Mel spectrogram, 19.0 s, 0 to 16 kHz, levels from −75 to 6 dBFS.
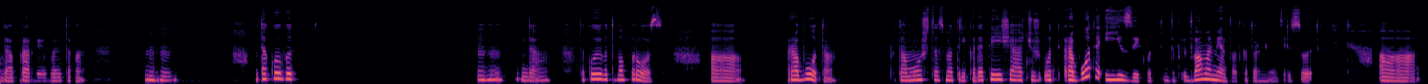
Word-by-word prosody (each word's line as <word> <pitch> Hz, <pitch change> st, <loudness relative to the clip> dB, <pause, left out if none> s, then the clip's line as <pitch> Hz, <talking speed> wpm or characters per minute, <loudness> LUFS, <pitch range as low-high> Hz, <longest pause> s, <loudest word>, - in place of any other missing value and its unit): да, 145 Hz, -1 st, -5 dB
прорыва 155 Hz, -1 st, -5 dB
этого. 155 Hz, -1 st, -10 dB, 0.8 s
Мгм. 185 Hz, -1 st, -2 dB, 1.0 s
Вот -, -, -7 dB
такой 245 Hz, +2 st, +4 dB
вот 235 Hz, 0 st, +4 dB, 2.4 s
Мгм, 195 Hz, +1 st, 0 dB, 0.2 s
да, 175 Hz, -4 st, -7 dB, 0.4 s
такой 225 Hz, +4 st, +4 dB
вот 210 Hz, -2 st, -2 dB
вопрос, 200 Hz, -, +1 dB, 0.6 s
а, 150 Hz, -2 st, -3 dB, 0.6 s
работа 195 Hz, +4 st, +3 dB, 0.7 s
Потому 175 Hz, +3 st, -1 dB
что, 195 Hz, -1 st, -4 dB
смотри, 180 Hz, -3 st, -2 dB
когда 170 Hz, +3 st, -1 dB
переезжаешь 205 Hz, -2 st, +2 dB
чужу 180 Hz, 0 st, -6 dB
вот 195 Hz, +1 st, -1 dB
работа 195 Hz, -, +5 dB
и 205 Hz, -6 st, +1 dB
язык, 190 Hz, -8 st, +3 dB
вот 150 Hz, -, -10 dB
дв 165 Hz, -1 st, -14 dB
два 165 Hz, +5 st, +3 dB
момента, 190 Hz, -9 st, +3 dB
вот -, -, -16 dB
которые 145 Hz, 0 st, -11 dB
меня 140 Hz, -, -16 dB
интересуют. -, -, -6 dB, 0.8 s
А, 150 Hz, -3 st, -2 dB
180 Hz, 105 wpm, -28 LUFS, 155-200 Hz, 2.4 s, работа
